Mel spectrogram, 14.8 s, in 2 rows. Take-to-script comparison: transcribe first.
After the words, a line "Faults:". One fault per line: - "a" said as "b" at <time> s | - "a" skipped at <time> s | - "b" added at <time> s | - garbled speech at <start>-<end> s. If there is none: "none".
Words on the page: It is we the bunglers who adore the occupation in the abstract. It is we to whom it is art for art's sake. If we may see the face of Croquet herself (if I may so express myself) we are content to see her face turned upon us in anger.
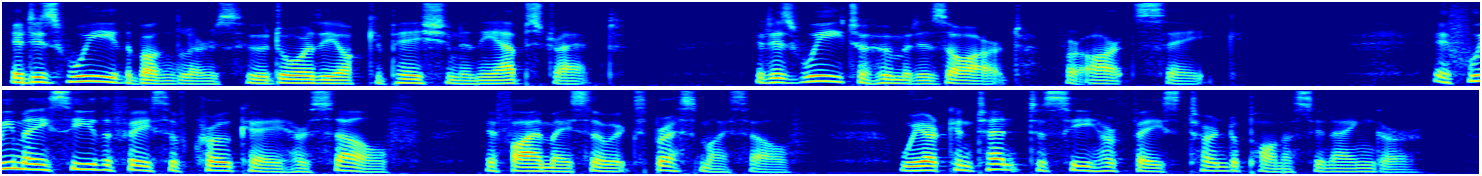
It is we the bunglers who adore the occupation in the abstract. It is we to whom it is art for art's sake. If we may see the face of Croquet herself (if I may so express myself) we are content to see her face turned upon us in anger.
Faults:
none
